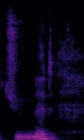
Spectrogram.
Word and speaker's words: tuned: and note incidentally that tuned here has two syllables, tuned, they do but sweetly chide thee who confounds in singleness the parts that thou shouldst bear.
